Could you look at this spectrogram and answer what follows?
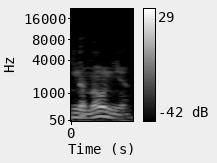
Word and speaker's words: pneumonia: And if you put a P next to an N, the P is silent. Like pneumonia.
